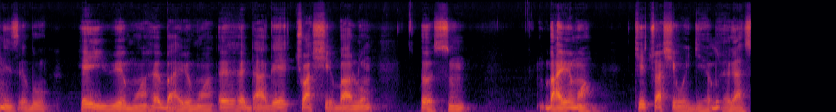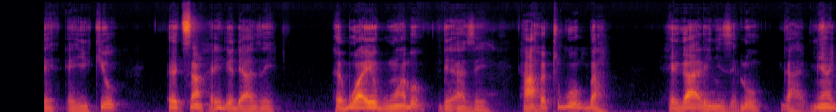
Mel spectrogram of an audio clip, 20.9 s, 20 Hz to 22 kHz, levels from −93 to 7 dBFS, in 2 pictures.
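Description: At 9.38 s the speech cuts to an audio dropout to silence until 11.00 s, 1.62 s of silence with no room tone, likely from a lost input.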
